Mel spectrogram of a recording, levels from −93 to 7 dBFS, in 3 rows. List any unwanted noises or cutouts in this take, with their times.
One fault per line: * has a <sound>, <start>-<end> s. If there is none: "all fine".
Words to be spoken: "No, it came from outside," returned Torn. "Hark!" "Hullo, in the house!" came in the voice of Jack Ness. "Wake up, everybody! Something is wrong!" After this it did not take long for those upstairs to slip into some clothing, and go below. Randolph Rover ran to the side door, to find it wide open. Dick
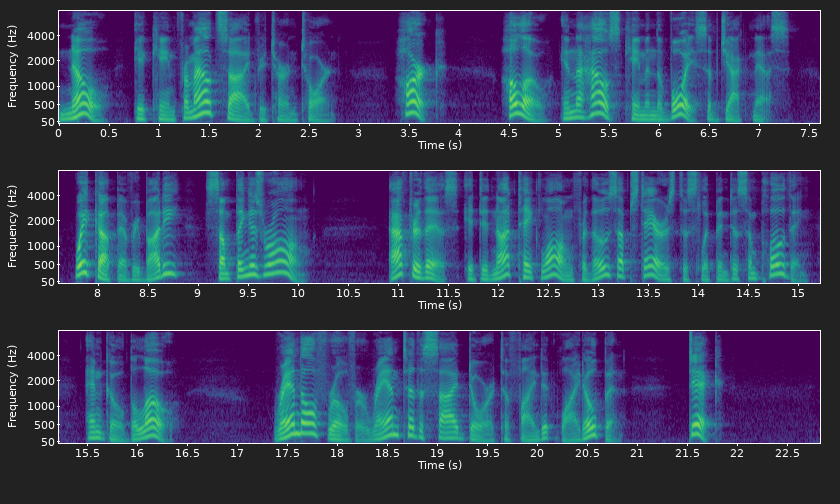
all fine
